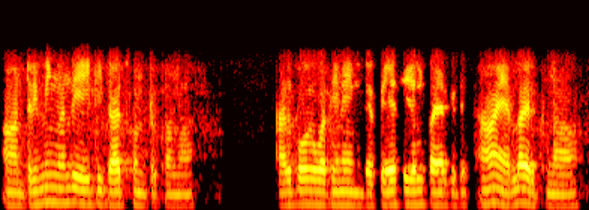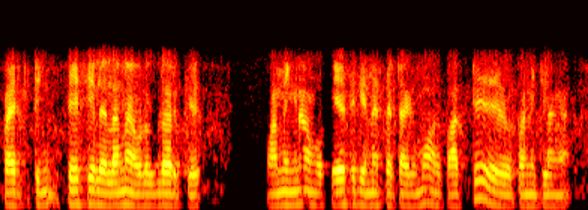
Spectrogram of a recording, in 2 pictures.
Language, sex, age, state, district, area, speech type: Tamil, male, 18-30, Tamil Nadu, Erode, rural, conversation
